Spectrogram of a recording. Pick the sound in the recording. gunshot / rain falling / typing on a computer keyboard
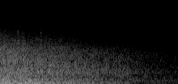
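gunshot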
